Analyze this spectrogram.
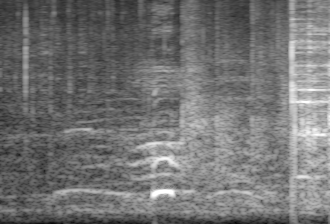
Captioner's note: audience applauding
